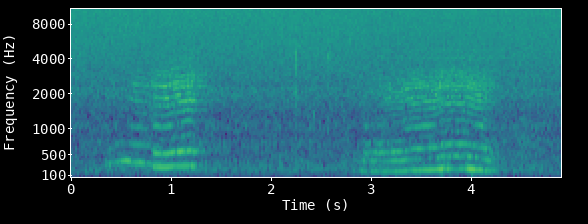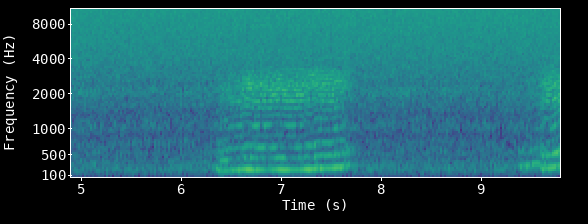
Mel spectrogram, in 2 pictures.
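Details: Watching birds, Ralph the cat gives long, rich meows about a second each. Three full calls and the start of a fourth come every two to three seconds, with a slight rise and fall in pitch, indoors.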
